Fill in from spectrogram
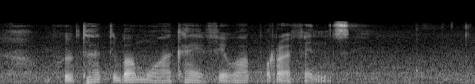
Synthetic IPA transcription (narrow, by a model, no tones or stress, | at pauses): bʊtʰatʼibamʊakʰaɪfɪwapʼʊ̰rʔɛ̰fɛ̰n̩s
